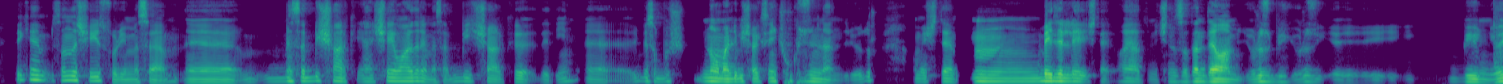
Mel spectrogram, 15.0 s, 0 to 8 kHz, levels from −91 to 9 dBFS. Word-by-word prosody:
Peki, 170 -1 -1
sana 155 +1 -2
da 155 - +4
şeyi 135 -1 0
sorayım 90 -7 -6
mesela. 90 -3 -1 0.2
Eee, 95 -2 -2 0.2
mesela 120 +3 -2
bir 140 - -2
şarkı, 120 -5 0
yani 110 0 -9
şey 125 +2 +2
vardır 125 0 +2
ya - - -2
mesela 95 +5 -11
bir 115 - -5
şarkı 100 -4 -5
dediğin, 120 +9 -13
eee 95 -2 -10 0.3
mesela 120 -3 -6
buş 115 +2 -10
normalde 110 -3 +4
bir 110 - 0
şarkı 110 -1 -2
seni 115 -1 -1
çok 125 - -12
hüzünlendiriyordur. 90 -7 -4 0.4
Ama 110 -1 -9
işte, 110 +1 -3 0.2
ımm, 115 0 +1
belirli 120 -2 +7
işte 105 - -9
hayatın 105 -3 -5
içinde 105 +3 -8
zaten 105 +1 +1
devam 100 -4 +9
ediyoruz, 100 +4 -2
büyüyoruz, 100 +1 -10
eee, 90 -5 -16 0.9
büyünüyor 105 -2 +1
110 Hz, 160 wpm, -26 LUFS, 95-120 Hz, 0.9 s, devam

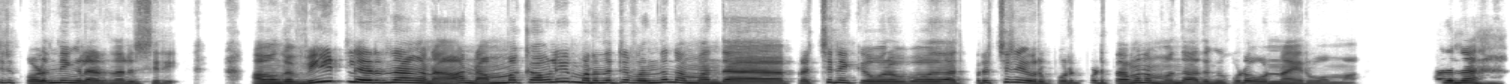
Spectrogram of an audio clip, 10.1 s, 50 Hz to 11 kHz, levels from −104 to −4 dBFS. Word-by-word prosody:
சரி, 295 - -8
கொழந்தைங்களா 250 -3 +2
இருந்தாலும் 185 +3 -4
சரி. 180 - -9 0.6
அவங்க 220 0 +3
வீட்டுல 390 -4 +4
இருந்தாங்கன்னா, 290 -9 +2 0.2
நம்ம 255 +8 +1
கவலைய 350 +6 0
மறந்துட்டு 290 +3 -1
வந்து 280 +5 0
நம்ம 245 -4 0
அந்த 220 -1 +2 0.5
பிரச்சனைக்கு 255 +1 -4
ஒரு 220 -1 +1 0.2
ஒ - - -1 0.2
அ - - -4 0.2
பிரச்சனைய 280 +3 -3
ஒரு 210 - -7
பொருட்படுத்தாம 245 0 -3
நம்ம 215 -5 -3
வந்து 230 +1 -1
அதுங்க 225 +2 -5
கூட 255 - -1
ஒன்னாயிருவோமா! 170 -6 -5 0.6
அது 260 0 +3
தான். 225 -9 0
245 Hz, 160 wpm, -22 LUFS, 215-290 Hz, 0.6 s, வீட்டுல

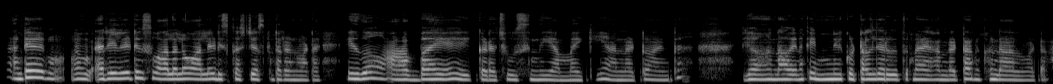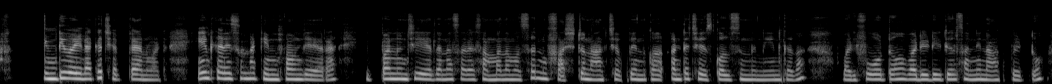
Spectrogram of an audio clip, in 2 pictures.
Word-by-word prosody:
అంటే 260 +5 +6 0.2
హ్మ్, 255 - -4 0.2
అం 255 - +2 0.2
రిలేటివ్స్ 275 +2 +3
వాళ్ళలో 245 +1 +4
వాళ్ళే 240 +1 +2
డిస్కస్ 235 -1 -4
జేసుకుంటారనమాట. 215 -3 -3 0.4
"ఇదిగో 260 +2 +4 0.2
ఆ - - 0
అబ్బాయే, 235 +3 +2 0.2
ఇక్కడ 215 0 -3
చూసింది 215 -1 -4
ఈ - - -3
అమ్మాయికి" 200 +4 -7
అన్నట్టు. 200 +2 -6
అంటే 205 +10 -9 0.7
ఇగ 235 - +2 0.3
నా 235 - +3
వెనక 235 +3 -2
ఇన్ని 240 +1 +5
కుట్రలు 240 0 +2
జరుగుతున్నాయా 230 -1 0
అన్నట్టు 215 +2 -2
అనుకున్నా 230 -1 -1
అనమాట. 200 -1 -9 0.6
ఇంటికి 260 +3 +8
పోయినాక 255 +1 +5
చెప్పా 240 -1 -2
అనమాట, 215 -1 -5 0.4
"ఏంటి? 285 0 +4
కనీసం 270 0 +2
నాకు 265 -1 -1
ఇన్ఫార్మ్ 235 +1 +2
జేయరా? 215 0 -2 0.4
ఇప్పటి 255 +3 +1
నుంచి 250 +2 +2
ఏదైనా 235 0 -2
సరే 230 -1 -3
సంబంధం 225 0 -1
ఒస్తే 220 +8 -4
నువ్వు 260 -1 -1
ఫస్టు 255 - -2
నాకు 215 0 -2
చెప్పు 230 +2 -6
ఎందుకొ 225 +1 -2 0.2
అంటే 240 +2 0
చేసుకోవాల్సింది 220 -1 -2
నేను 215 0 -3
కదా! 230 +5 -4 0.4
వాడి 210 -1 -4
ఫోటో, 235 -1 -1
వాడి 225 0 +2
డీటెయిల్స్ 230 +1 -2
అన్నీ 225 +1 0
నాకు 210 0 -7
పెట్టు" 205 +2 -7
230 Hz, 160 wpm, -28 LUFS, 215-245 Hz, 0.7 s, ఇంటికి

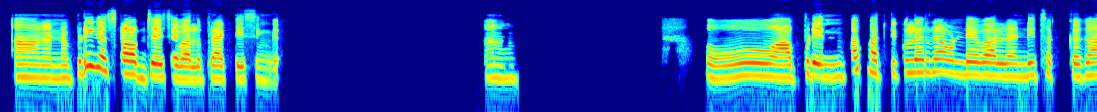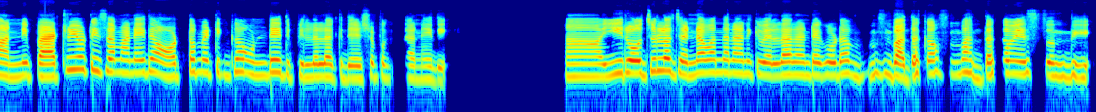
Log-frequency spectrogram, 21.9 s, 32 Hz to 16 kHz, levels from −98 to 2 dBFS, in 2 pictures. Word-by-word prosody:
ఆ! 225 - +3 0.3
అన్నప్పుడు 215 - -3
ఇగ 385 - +5
స్టాప్ 265 -6 +6
చేసేవాళ్ళు 200 -4 +3
ప్రాక్టీసింగ్. 200 -3 -3 2.1
ఆ! 210 -1 -9 1.9
ఓహ్! 235 +3 0 0.2
అప్పుడు 245 +5 +1
ఎంత 220 +2 -10 0.2
పార్టిక్యులర్‌గా 290 +3 +1
ఉండేవాళ్ళండి. 245 -2 0
చక్కగా 245 0 -3
అన్ని 230 +2 -4
పేట్రియోటిజం 305 - +3
అనేది 285 +2 -2 0.2
ఆటోమేటిక్‌గా 285 +3 -4
ఉండేది. 250 +1 -1
పిల్లలకి 225 -1 -2
దేశభక్తి 210 +1 -8
అనేది. 200 - -7 1.2
ఆ! - - -2 0.4
ఈ - - +2
రోజుల్లో 285 +3 +4
జెండా 260 +2 +2
వందనానికి 280 -2 -3
వెళ్ళాలంటే 250 +1 -1
కూడా 250 +2 -1 0.5
బద్ధకం, 270 +6 +1 0.3
బద్ధకం 275 +3 -3
వేస్తుంది. 240 -4 -4
245 Hz, 85 wpm, -22 LUFS, 220-275 Hz, 2.1 s, స్టాప్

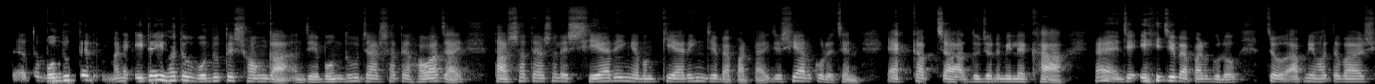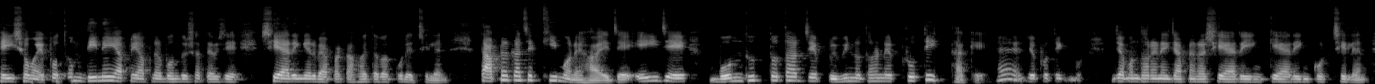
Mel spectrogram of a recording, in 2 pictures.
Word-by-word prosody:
এ্যা - - -3
তো - - -2
বন্ধুত্বের 195 +6 +6 0.2
মানে 150 +3 -1
এটাই 205 +6 +8
হয়তো 190 +1 +3 0.2
বন্ধুত্বের 165 +4 +3
সংজ্ঞা। 140 -7 +3 0.3
যে 125 - +3
বন্ধু 135 +3 0
যার 135 -2 0
সাথে 145 -1 -3
হওয়া 140 +3 +5
যায়, 105 +3 +2 0.4
তার 130 -2 +5
সাথে 155 0 -3
আসলে 155 +1 -3 0.2
শেয়ারিং 155 +3 +3
এবং 135 0 0 0.2
কেয়ারিং 145 0 +2
যে 140 - +3
ব্যাপারটাই 100 -3 -4
যে 135 - 0
শেয়ার 160 -2 +2
করেছেন 115 -5 -1 0.4
এক - - -3
কাপ - - +1
চা 130 - +4 0.2
দুজনে 135 0 0
মিলে 130 -1 +2
খা। - - +5 0.4
হ্যাঁ? - - +3 0.4
এই 180 - +2
যে 175 - +8
ব্যাপারগুলো 130 -4 0 0.4
তো - - +3 0.2
আপনি 150 - -5
হয়তো 140 0 -3
বা 130 - +2 0.2
সেই 145 0 +2
সময় 135 -6 +1
প্রথম 170 +3 -3
দিনেই 180 +2 +3
আপনি 150 - -8
আপনার 135 0 -4
বন্ধুর 130 -1 -1
সাথে 140 - -6 0.2
যে 125 - +1 0.4
শেয়ারিং 140 -3 +3 0.2
ব্যাপারটা 120 0 -4
হয়তোবা 120 0 -2
করেছিলেন। 95 -6 -4 0.4
তা - - -3
আপনার 205 +5 0
কাছে 195 +1 +2
কি 185 - -2
মনে 105 -6 0
হয়? 95 -2 0
যে 110 - +3 0.2
এই 165 - 0
যে 145 - +5 0.5
বন্ধুত্বতা 185 +5 +1 0.2
যে 160 - +1 0.2
বিভিন্ন 145 +4 +1
ধরনের 150 -1 -2
প্রতীক 180 +4 0 0.2
থাকে, - - -6 0.2
হ্যাঁ? 225 +2 -3
যে 145 - +2
প্রতীক, 145 -1 -6 0.5
যেমন 145 -1 +1
ধরেন 140 0 0
এই 135 - +1
যে - - +2
আপনারা 125 -1 -2
শেয়ারিং 125 -2 +1 0.2
কেয়ারিং 125 -2 0
করছিলেন 120 -3 -3
140 Hz, 170 wpm, -23 LUFS, 125-155 Hz, 0.5 s, এটাই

